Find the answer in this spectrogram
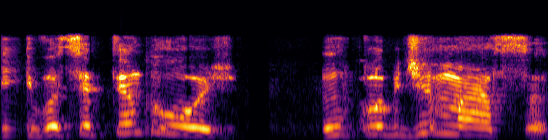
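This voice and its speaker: Speaking with lively intonation, a man's voice sits at an extremely high pitch. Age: 30s. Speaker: podcast interviewer. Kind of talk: interview. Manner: halting, many fillers.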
